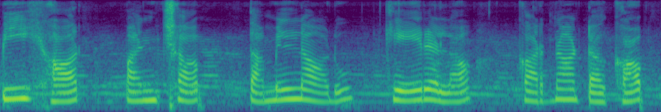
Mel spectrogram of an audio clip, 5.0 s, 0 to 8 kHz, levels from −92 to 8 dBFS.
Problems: continuous background conversations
